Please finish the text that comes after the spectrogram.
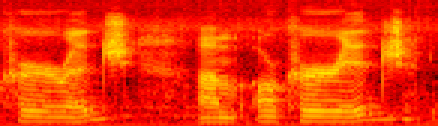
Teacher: the second syllable is unstressed. So I personally say more of a schwa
